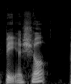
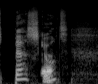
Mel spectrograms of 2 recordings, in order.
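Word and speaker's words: Beerschot: I didn't want to say beat a shot, but it's Bearscott.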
